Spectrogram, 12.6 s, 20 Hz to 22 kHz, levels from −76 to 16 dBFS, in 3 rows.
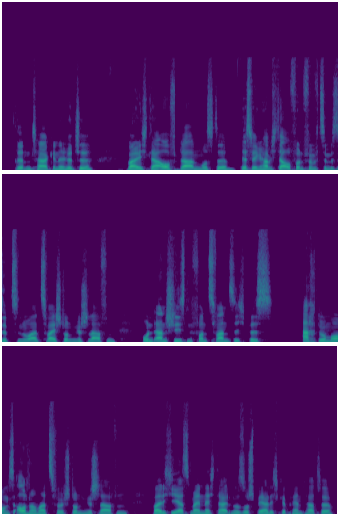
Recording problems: none

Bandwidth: 14.5 kHz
